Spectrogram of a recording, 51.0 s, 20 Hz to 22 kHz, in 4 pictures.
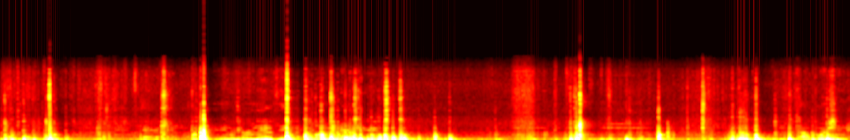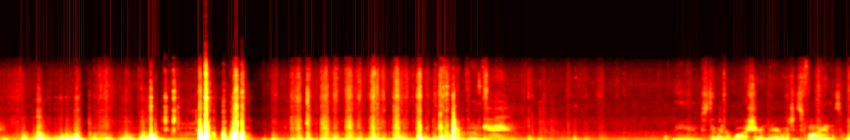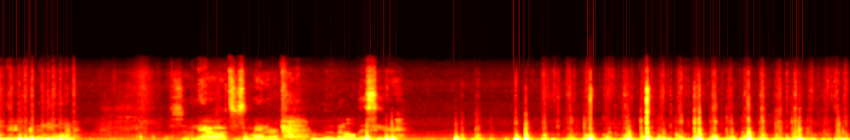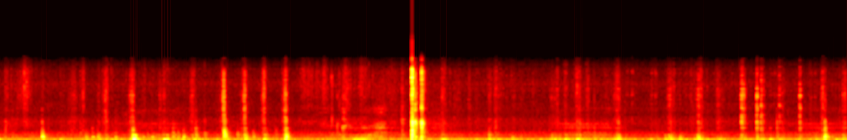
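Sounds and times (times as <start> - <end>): sink strainer rattling and scraping: 0.0 - 1.2, 7.8 - 21.5, 32.3 - 42.7, 44.8 - 50.9
strainer parts knocking and clattering: 2.4 - 6.9, 8.3 - 20.0.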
